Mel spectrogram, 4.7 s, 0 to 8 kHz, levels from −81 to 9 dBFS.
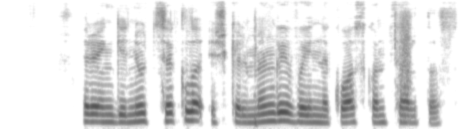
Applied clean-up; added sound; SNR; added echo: none; none; none; none.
